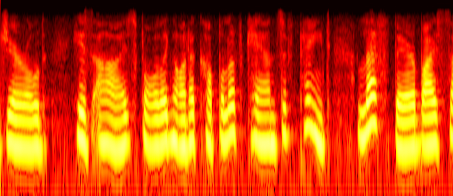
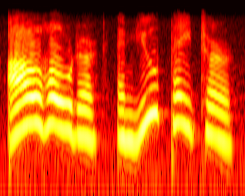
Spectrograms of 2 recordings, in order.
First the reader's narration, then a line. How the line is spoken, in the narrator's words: Ivy shrieked vainly in despair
